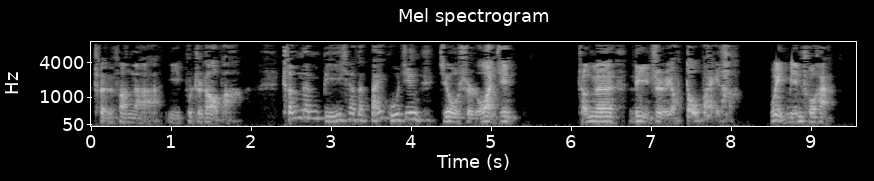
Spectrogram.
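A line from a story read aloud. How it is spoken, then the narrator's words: Laughing. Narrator (Chinese): 沈坤在一边笑着说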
